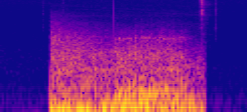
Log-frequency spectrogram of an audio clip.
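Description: A missile launch explosion in the Fortnite battle royale video game, heard as one loud, sustained roaring blast lasting about a second and a half before cutting off abruptly, with no voices over it.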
